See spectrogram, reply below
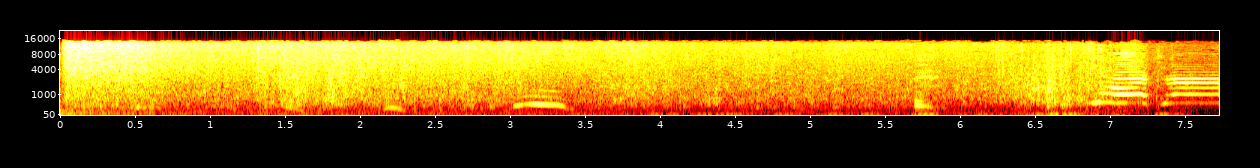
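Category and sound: nature, spring water flowing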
